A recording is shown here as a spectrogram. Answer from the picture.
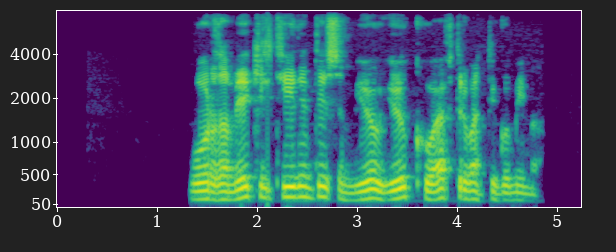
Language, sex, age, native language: Icelandic, male, 40-49, Icelandic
